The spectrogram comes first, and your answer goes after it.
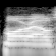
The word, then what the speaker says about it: Morales: uh so yeah turf morales get on over there well yeah it is three syllables but i say that turf more or else like it's three separate words um but yeah please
